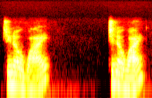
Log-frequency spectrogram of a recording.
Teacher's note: But the reason why coalescence happens here is because the word do in connected speech often gets reduced to just a d sound. So in connected speech, do you ends up just sounding like Jew.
